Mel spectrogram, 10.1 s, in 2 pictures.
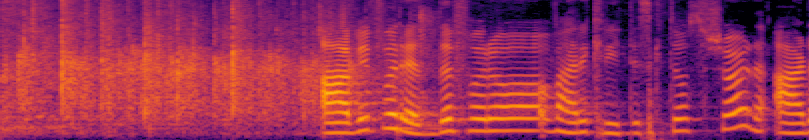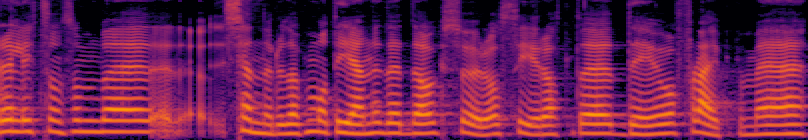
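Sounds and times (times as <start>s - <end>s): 
audience applause: 0.0s - 2.4s
speech: 2.0s - 10.1s.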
